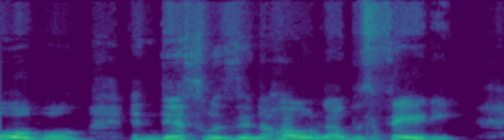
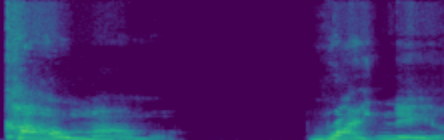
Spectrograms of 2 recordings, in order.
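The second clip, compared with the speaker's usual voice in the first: play-acted angry, irritated, pissed-off voice. Speaker retells what their brother said on finding them at the door, imitating an angry brother. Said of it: "He was pissed".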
